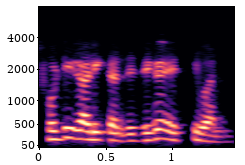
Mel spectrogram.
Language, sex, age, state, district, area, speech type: Hindi, male, 30-45, Madhya Pradesh, Bhopal, urban, conversation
